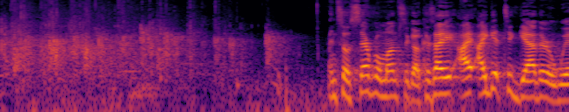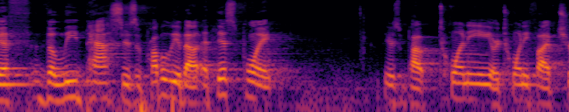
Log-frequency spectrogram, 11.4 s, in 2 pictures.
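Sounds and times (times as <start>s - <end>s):
audience clapping: 0.0s - 3.2s
speech: 3.3s - 8.5s, 9.5s - 11.3s.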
